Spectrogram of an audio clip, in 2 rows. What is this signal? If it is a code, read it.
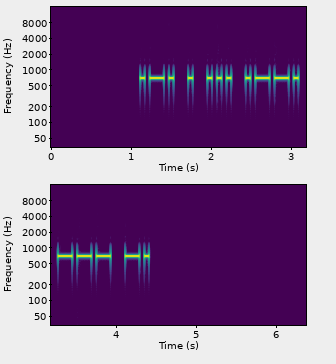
Morse code, heard as a keyed tone, about 20 wpm, 700 Hz. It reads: RESPON
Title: Build A Word - 3 Letters At A Time - 8-Letter Words - 20wpm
